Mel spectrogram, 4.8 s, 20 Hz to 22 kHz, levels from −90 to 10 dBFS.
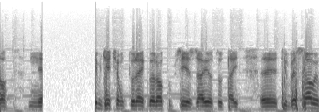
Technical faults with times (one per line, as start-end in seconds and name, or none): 0.62-1.42 audio dropout to a faint residue
2.21 damaged data in a compressed stream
